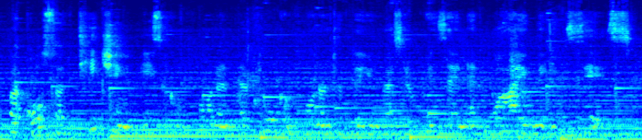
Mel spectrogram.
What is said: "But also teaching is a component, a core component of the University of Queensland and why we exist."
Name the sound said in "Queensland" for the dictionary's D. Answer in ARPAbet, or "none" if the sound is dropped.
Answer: none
